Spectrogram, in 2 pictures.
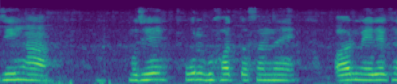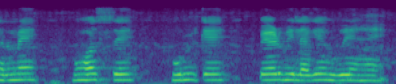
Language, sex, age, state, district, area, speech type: Urdu, female, 30-45, Uttar Pradesh, Shahjahanpur, urban, spontaneous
